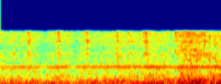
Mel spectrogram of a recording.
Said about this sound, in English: Shut up, clock.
